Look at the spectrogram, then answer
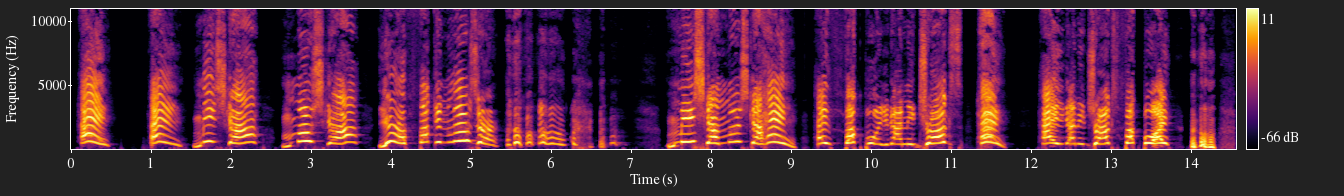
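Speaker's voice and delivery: high-pitched, stretched out. Imagining Mickey Mouse suddenly in the passenger seat on the way to work, doing a Mickey Mouse voice. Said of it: "Mickey Mouse is just in your passenger seat".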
